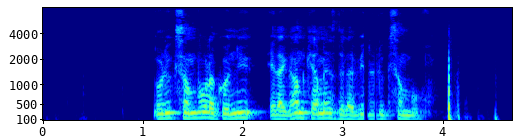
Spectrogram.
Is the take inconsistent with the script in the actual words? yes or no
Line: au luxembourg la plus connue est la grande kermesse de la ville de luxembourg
yes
